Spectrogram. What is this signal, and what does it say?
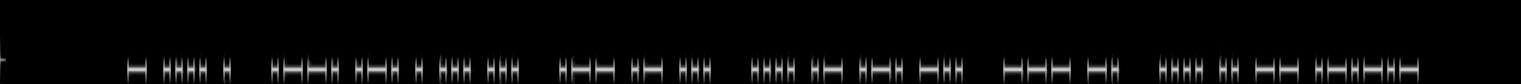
Morse code, heard as a keyed tone, about 20 wpm, 700 Hz. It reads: THE PRESS WAS HARD ON HIM.
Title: Sentences from Top 1000 Words - Review Part 1 - 20wpm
